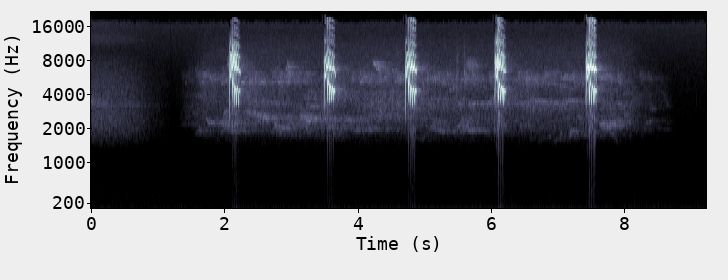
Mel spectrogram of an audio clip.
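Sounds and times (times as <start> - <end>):
common chaffinch Fringilla coelebs calls: 1.6 - 8.4.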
